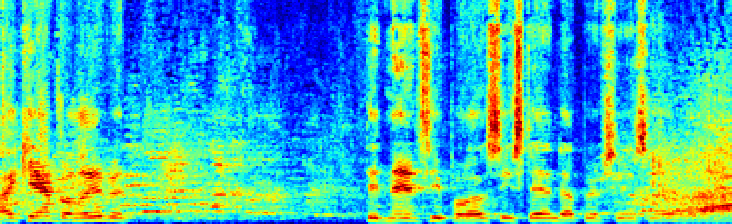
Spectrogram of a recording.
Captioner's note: applause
